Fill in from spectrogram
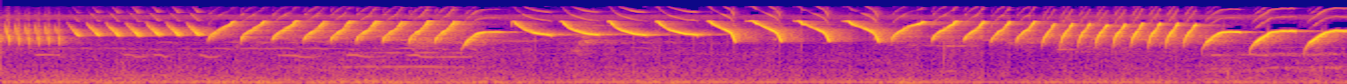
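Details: Canary master song for training other canaries, with long ornate phrasing: a brief high buzz, then runs of clear downward-swooping whistles repeated about four per second, changing speed from tour to tour.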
